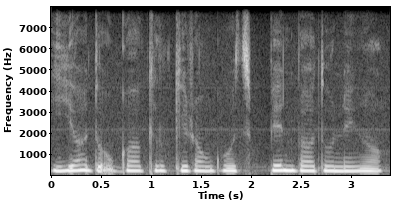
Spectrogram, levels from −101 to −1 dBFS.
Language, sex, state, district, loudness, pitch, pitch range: Garo, female, Meghalaya, North Garo Hills, -11 LUFS, 225 Hz, 220-230 Hz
